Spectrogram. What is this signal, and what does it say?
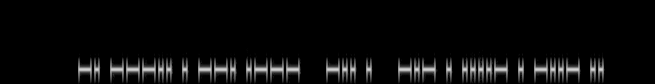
Morse code, heard as a keyed tone, about 30 wpm, 700 Hz. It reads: N8EGJ DE KE4EXI
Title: USA Callsign DE Callsign 30wpm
